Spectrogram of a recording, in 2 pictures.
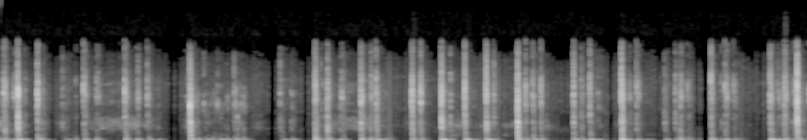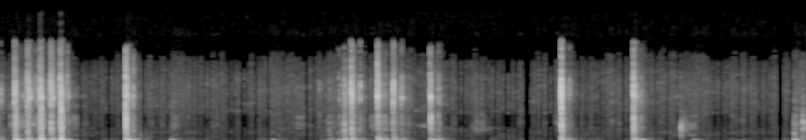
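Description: Fast, close typing on a computer keyboard, crisp key clicks in dense bursts broken by short pauses, with sparser keystrokes and a few heavier thumps toward the end.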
